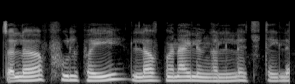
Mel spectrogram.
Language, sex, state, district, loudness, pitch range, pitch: Wancho, female, Arunachal Pradesh, Longding, -15 LUFS, 175-190 Hz, 180 Hz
